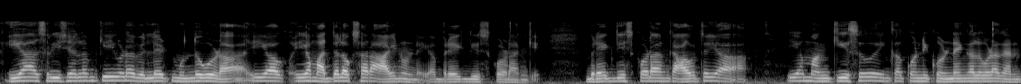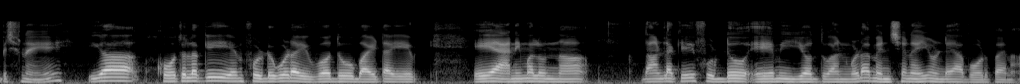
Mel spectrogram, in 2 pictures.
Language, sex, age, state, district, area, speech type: Telugu, male, 18-30, Telangana, Vikarabad, urban, spontaneous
